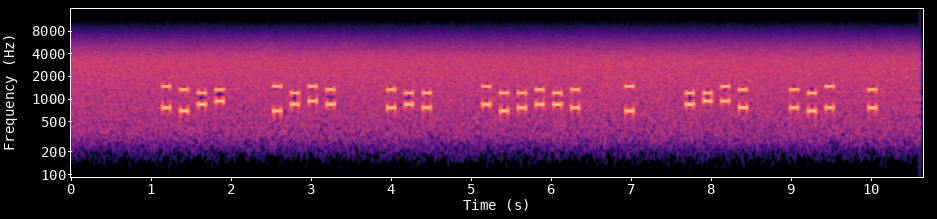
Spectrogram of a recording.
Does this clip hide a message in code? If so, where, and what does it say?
Yes: DTMF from 1.2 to 10.1 s, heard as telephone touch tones, dialled by machine, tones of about 100 ms, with phone line noise. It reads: 6270 37#8 574 914875 3 7*#5 516 5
